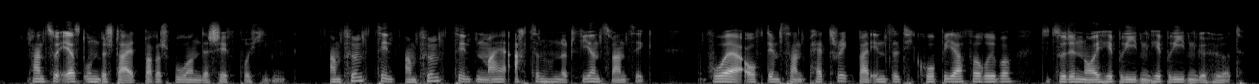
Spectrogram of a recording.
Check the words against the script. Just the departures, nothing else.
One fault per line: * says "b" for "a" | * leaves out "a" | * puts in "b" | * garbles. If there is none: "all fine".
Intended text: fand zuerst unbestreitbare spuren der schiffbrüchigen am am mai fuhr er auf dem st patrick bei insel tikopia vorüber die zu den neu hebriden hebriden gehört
all fine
